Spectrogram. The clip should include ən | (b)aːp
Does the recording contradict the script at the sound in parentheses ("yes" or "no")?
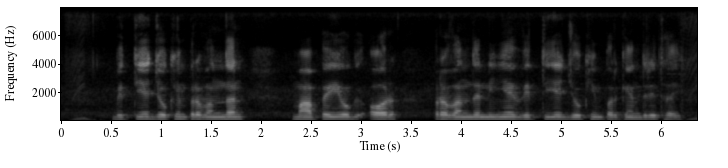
yes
